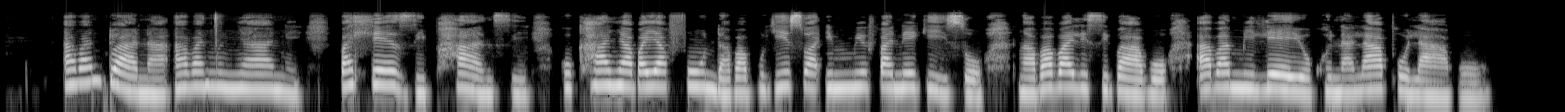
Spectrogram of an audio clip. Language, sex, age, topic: North Ndebele, male, 25-35, education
